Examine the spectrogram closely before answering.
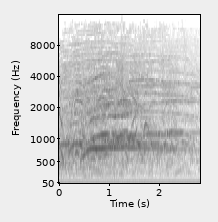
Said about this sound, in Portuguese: Quem gostou, grita ui!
